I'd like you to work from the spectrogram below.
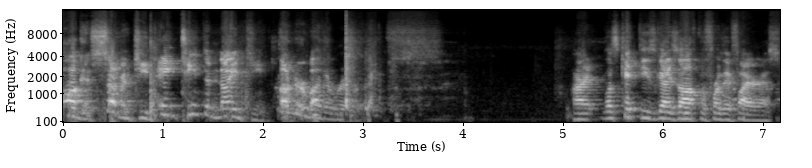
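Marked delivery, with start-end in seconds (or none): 0.0-3.1 higher, bright announcer voice. Announcing the event dates and name to close the segment: announcer voice. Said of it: "getting my announcer voice ready".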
